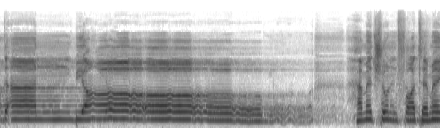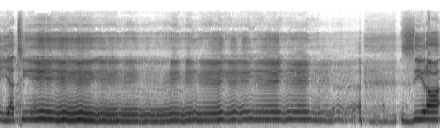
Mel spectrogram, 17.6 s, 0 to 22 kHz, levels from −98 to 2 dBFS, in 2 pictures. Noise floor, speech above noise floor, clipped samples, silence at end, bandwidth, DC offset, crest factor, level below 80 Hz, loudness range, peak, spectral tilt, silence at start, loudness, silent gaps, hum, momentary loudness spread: -52 dBFS; 32 dB; under 0.1%; 0 s; 14 kHz; under 0.1%; 18 dB; -70 dBFS; 11 LU; -4 dBFS; -4.5 dB/octave; 0 s; -21 LUFS; none; none; 17 LU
